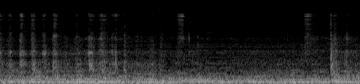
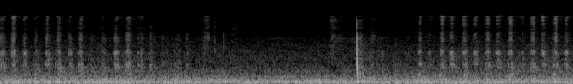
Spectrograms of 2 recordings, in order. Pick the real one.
second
